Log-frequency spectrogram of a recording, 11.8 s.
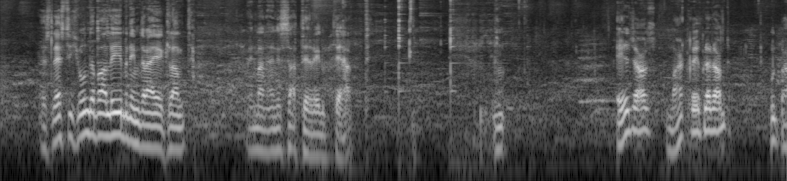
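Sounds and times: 
speech: 0.6 - 3.0, 3.7 - 5.5, 7.4 - 7.6, 9.2 - 11.0, 11.6 - 11.8
plates of cold roast meat set down, crockery and glass clinks: 4.7 - 8.1.

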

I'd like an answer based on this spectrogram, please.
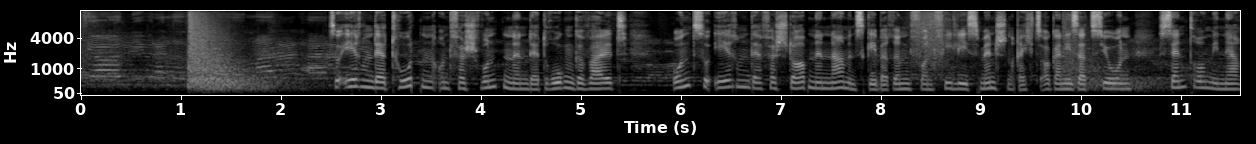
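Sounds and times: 
fireworks going off: 1.0 - 2.8, 9.8 - 11.5
speech: 2.5 - 11.5.

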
